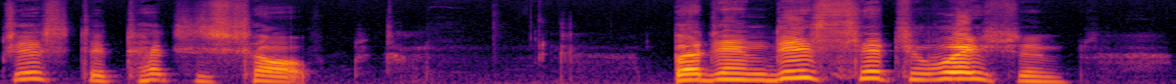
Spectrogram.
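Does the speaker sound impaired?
Yes: cerebral palsy; cerebral palsy since childhood, visible, coordination difficulties.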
